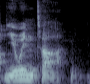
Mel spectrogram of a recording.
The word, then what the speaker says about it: Uintah: Uintah, I believe, is the correct pronunciation. I was told.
